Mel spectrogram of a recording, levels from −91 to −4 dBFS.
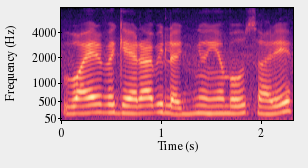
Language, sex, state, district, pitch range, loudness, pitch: Hindi, female, Punjab, Pathankot, 190-210 Hz, -15 LUFS, 195 Hz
